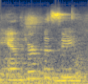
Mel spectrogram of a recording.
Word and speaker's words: Anthropocene: The Anthropocene.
